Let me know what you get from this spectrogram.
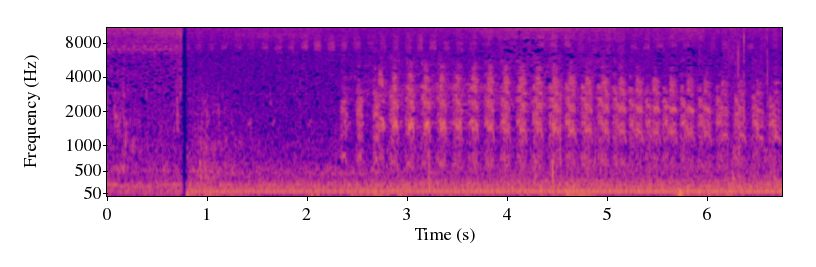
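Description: Birds calling from the marsh grass: a fast, even run of short chattering notes that starts a couple of seconds in and keeps going.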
